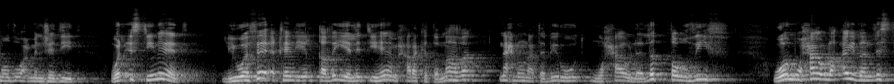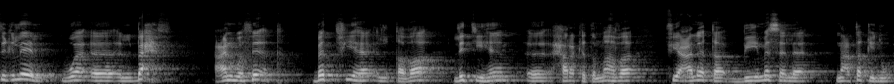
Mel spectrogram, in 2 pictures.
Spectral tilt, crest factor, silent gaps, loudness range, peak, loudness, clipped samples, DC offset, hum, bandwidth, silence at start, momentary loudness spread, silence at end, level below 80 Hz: -5.5 dB/octave; 18 dB; none; 4 LU; -6 dBFS; -24 LUFS; under 0.1%; under 0.1%; none; 12 kHz; 0 s; 9 LU; 0 s; -58 dBFS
